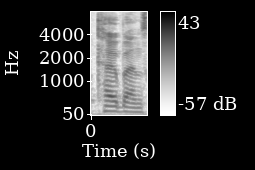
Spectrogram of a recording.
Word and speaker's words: Cockburn: but uh but all coburns carry this Mission through life as your name is spelled cockburn but you pronounce it Coburn um and there are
